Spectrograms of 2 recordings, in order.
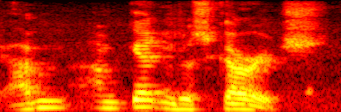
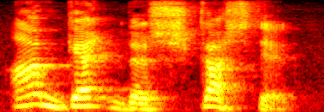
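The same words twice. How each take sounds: First: A hint of a deflated young student; imitating discouraged complaint. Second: Higher, louder indignant protest; retold angry reply. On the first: Student complaining to his teacher, mildly discouraged. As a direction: let it sag, a little sorry for yourself. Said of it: "I thought you said discouraged". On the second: Student fires back at the teacher, angry. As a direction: spit the word disgusted back at him. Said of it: "And I got pissed off".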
